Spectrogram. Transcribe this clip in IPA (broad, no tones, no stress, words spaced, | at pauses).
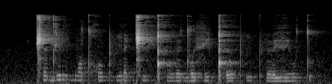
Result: ǁɘdir bɔt χʷipʰiɾɛǁi ǃʰulødo fʲøǃʼɘ pʰipʰø vʲut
